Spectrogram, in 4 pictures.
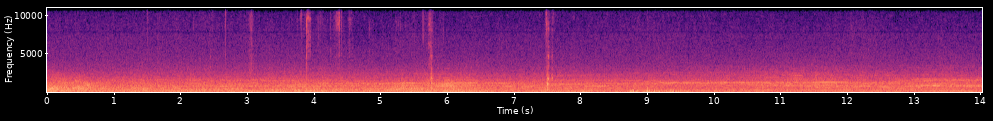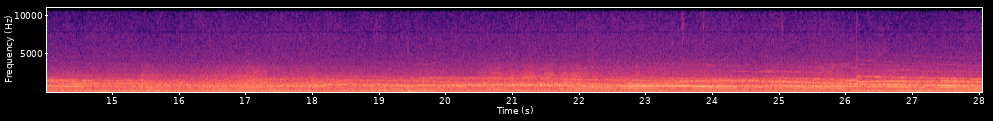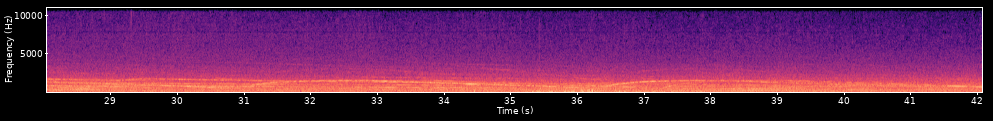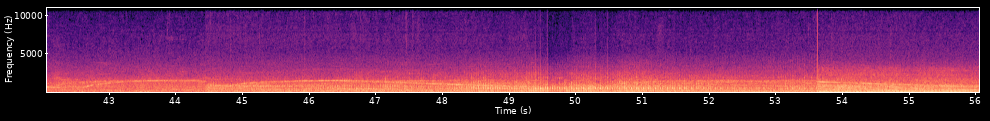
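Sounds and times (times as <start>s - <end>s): sirens wailing: 0.0s - 56.0s
low rumbling: 51.5s - 56.0s.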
